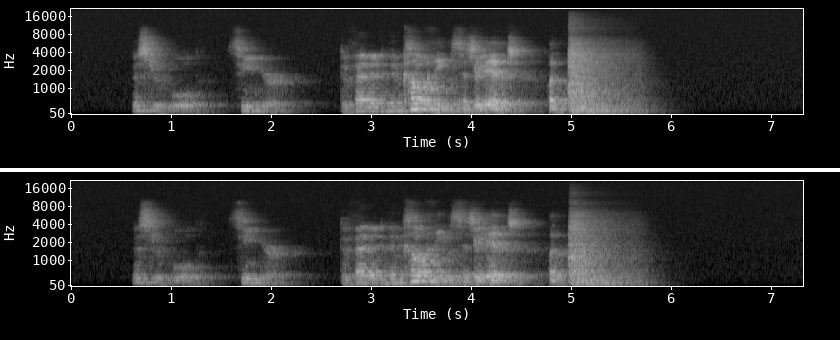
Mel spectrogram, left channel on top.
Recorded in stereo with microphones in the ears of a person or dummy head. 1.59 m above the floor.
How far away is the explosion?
About 2.0 m.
